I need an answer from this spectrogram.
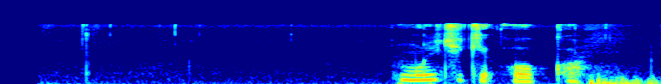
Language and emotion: Russian, neutral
